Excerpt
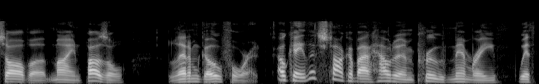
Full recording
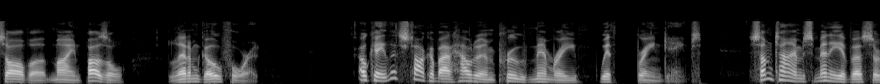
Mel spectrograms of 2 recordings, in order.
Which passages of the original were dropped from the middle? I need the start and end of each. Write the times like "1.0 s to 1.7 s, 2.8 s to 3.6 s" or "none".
2.7 s to 3.5 s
